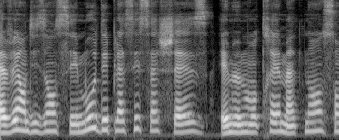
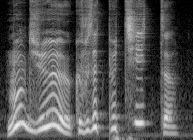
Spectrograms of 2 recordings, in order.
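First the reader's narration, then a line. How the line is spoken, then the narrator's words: Astonished exclaiming. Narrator (French): elle s'écria d'une voix étonnée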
